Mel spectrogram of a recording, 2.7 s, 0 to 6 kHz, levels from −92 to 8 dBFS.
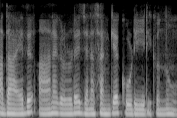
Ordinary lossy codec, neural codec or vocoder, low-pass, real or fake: AAC, 32 kbps; none; 5.4 kHz; real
